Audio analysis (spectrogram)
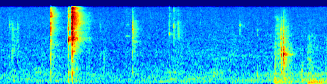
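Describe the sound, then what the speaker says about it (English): A stapler punching through paper while a poster is assembled, with a couple of sharp close clicks early on, then fainter scattered ticks and handling noises in a quiet room. "I'm going to staple it onto the piece of paper."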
